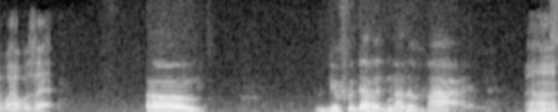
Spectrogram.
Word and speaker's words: Beaufort: So yeah, so yeah, tell me about growing up in Buford, man. How was that? Um, Beaufort got another vibe.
